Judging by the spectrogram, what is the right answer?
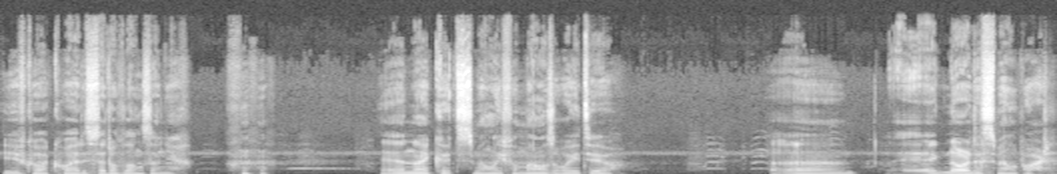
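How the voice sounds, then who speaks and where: A man's voice: mid-range voice, takes it slowly, pauses often, a little hiss or hum, natural voice. A man voicing a friendly, bashful werewolf who guards his forest, stammering and playfully theatrical, in an ASMR boyfriend roleplay. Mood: sheepish, apologetic.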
